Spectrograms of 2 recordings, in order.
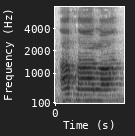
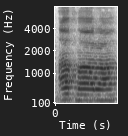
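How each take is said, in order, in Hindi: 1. यह शब्द जल्दी में बोला गया है, इसका शुरुआती स्वर छोटा कर दिया गया है। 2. यह शब्द जल्दी में बोला गया है, इसका शुरुआती स्वर छोटा कर दिया गया है।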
